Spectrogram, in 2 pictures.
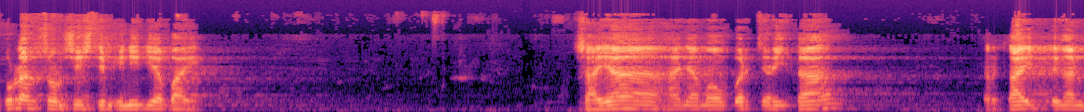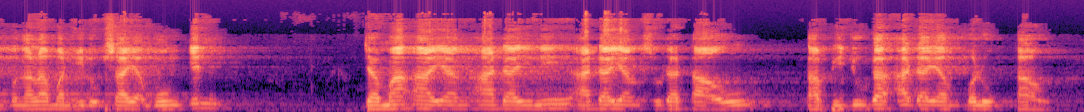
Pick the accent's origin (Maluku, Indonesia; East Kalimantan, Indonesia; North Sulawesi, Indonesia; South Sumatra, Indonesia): North Sulawesi, Indonesia; Manado; born there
